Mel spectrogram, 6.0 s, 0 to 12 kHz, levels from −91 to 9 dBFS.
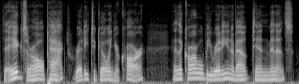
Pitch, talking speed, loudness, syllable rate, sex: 135 Hz, 210 wpm, -17 LUFS, 5.4 syllables/s, female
